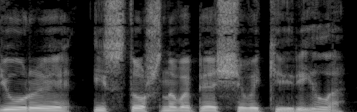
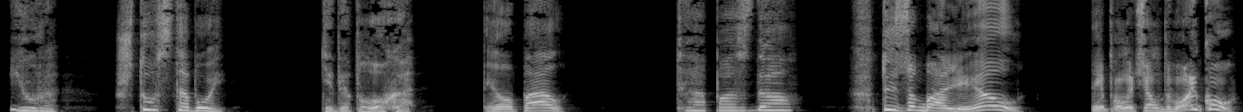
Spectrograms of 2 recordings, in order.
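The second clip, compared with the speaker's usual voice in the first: higher, varied voices of pets; a chorus of worried animals; 8 semitones higher than usual. Acted. Pets asking in many voices. (питомцы наперебой тревожно спрашивают)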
